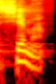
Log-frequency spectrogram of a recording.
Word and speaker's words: Shema: Esta palabra, oye Israel, en hebreo se pronuncia Shema. ¿De acuerdo? Y Shema es una palabra que se repite en muchos lugares de la Biblia.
